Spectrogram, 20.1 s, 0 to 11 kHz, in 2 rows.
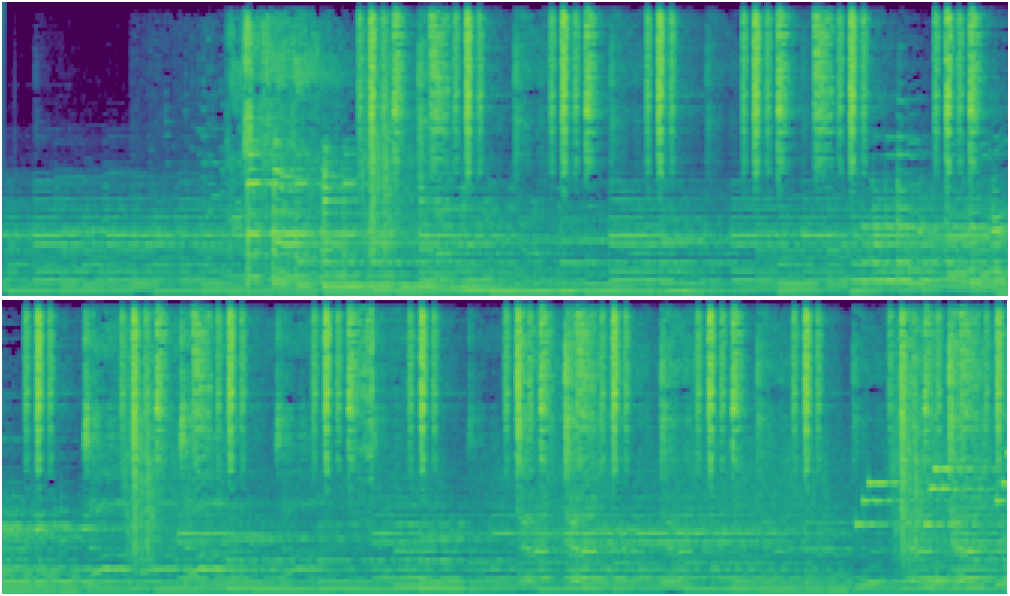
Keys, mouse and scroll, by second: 3.7-11.0 drag, 11.0-12.1 scroll up 2, 12.1-19.2 drag, 19.9-20.1 typing.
